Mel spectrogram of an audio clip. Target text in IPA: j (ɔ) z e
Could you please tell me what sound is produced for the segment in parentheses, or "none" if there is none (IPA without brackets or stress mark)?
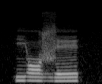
ɔ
